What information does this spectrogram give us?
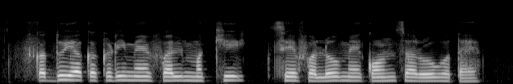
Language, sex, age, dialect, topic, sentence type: Hindi, male, 25-30, Garhwali, agriculture, question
